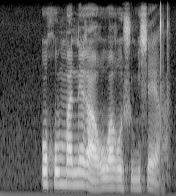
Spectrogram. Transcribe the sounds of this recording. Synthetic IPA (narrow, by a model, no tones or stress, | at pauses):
ʊk͡xʰʊmanɛɣaɣʊwaɣʊʃumiʃɛːɣa̰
